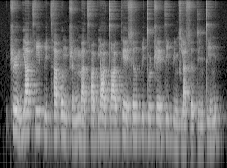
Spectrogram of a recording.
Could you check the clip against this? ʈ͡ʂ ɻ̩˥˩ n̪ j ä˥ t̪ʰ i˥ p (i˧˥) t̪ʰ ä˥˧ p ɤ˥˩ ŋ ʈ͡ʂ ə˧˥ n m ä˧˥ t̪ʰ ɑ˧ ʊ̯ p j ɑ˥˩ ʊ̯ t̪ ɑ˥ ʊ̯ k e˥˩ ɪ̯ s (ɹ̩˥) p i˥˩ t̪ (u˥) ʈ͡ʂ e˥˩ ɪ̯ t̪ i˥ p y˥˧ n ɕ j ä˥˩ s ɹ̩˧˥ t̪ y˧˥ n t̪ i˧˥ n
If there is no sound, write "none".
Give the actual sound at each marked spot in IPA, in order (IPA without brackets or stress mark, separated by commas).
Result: i˧˥, ɹ̩˥, u˥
